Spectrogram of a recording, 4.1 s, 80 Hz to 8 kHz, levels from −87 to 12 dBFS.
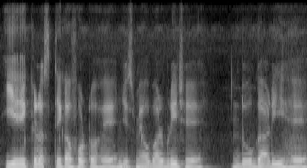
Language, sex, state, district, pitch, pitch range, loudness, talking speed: Hindi, male, Delhi, New Delhi, 170 Hz, 165-175 Hz, -16 LUFS, 190 wpm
